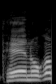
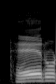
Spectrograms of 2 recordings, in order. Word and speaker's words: 대로: 바로 하는 현상을 말하는데요 원래는 대 녹아 맞지만 사람들이 어딘가 어색하다는 느낌이 드니까 좀 더 부드러운 소리로 발음 해서 대로 라고 하는 것이지요 물론 우리말 표기도 대로 라고 해야 맞습니다 기쁨과 노여움 과 슬픔과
